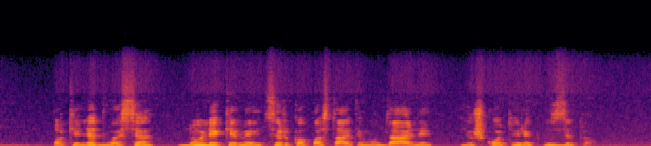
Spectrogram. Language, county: Lithuanian, Kaunas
